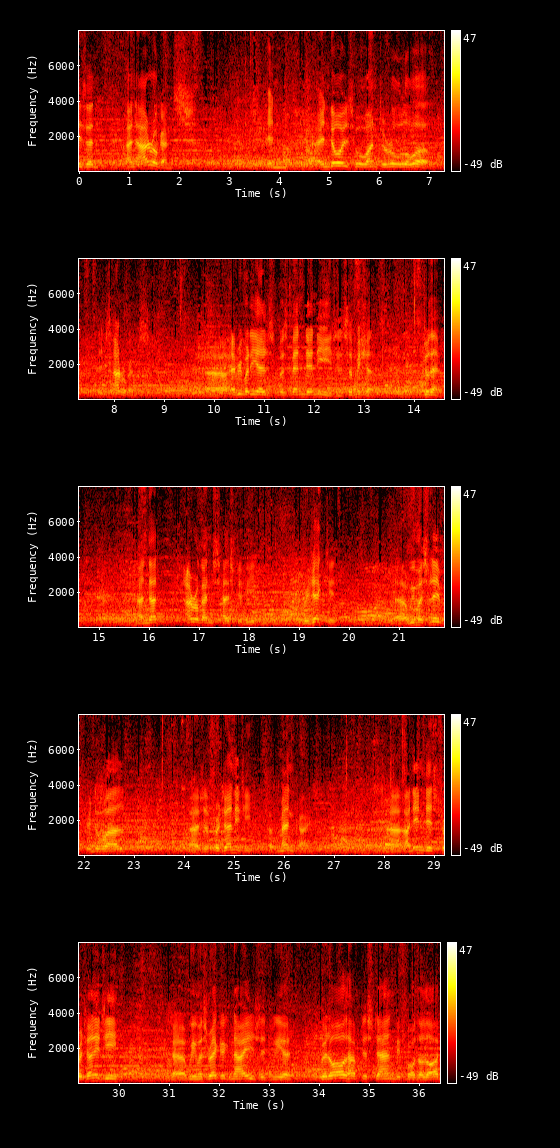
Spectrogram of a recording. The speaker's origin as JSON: {"language": "English", "country": "Trinidad & Tobago", "said": "and I am from Trinidad and Tobago in the Caribbean."}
